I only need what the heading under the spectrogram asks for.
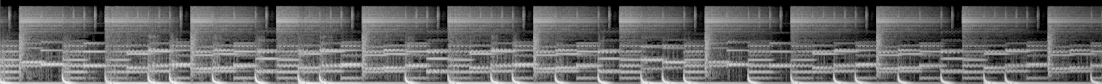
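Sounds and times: deep sliding bass hits: 0.0 - 5.8, 6.4 - 9.2
hi-hat and snare hits: 0.0 - 11.0
staccato flute melody: 0.0 - 11.0.

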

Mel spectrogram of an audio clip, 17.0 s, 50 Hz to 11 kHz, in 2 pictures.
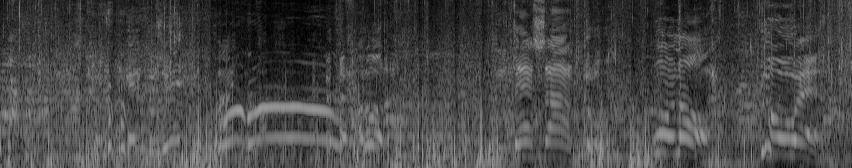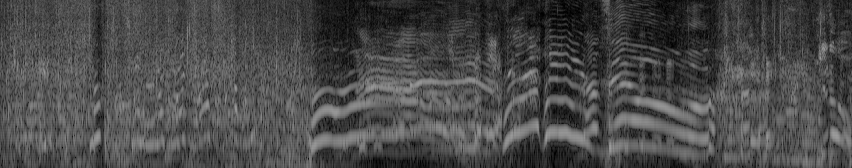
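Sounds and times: churning sloshing water: 3.3 - 12.0
body splashing into water: 8.2 - 11.6.

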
